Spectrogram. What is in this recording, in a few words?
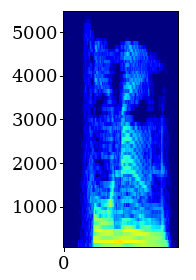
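"forenoon", English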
